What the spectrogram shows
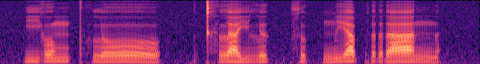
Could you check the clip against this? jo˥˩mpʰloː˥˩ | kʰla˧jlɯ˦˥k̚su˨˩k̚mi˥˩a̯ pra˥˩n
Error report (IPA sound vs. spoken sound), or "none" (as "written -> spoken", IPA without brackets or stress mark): none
